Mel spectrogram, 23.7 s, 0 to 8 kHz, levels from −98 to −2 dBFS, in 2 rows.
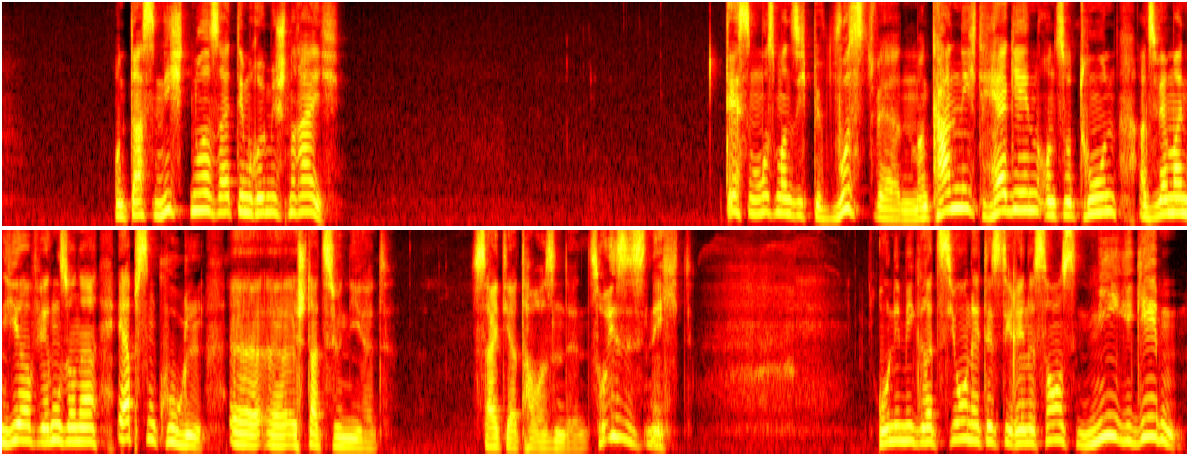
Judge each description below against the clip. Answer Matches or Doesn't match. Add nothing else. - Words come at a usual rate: Doesn't match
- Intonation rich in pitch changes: Matches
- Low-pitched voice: Doesn't match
